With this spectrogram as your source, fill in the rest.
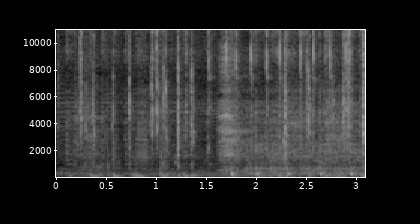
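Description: Keys clacking on a computer keyboard during a Stickman fight game session, with steady close taps and a run of sharper, evenly spaced strokes in the second half.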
